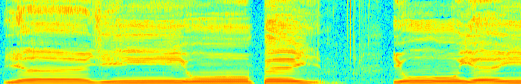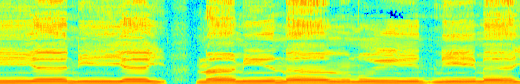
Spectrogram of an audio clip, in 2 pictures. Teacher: huruf berasal dari tengah lidah ya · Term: huruf ya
